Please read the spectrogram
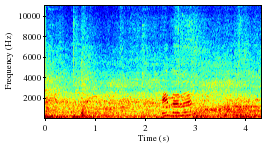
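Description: Busy bowling alley: a steady rumble of balls on the lanes and people talking. A voice calls out about two and a half seconds in.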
